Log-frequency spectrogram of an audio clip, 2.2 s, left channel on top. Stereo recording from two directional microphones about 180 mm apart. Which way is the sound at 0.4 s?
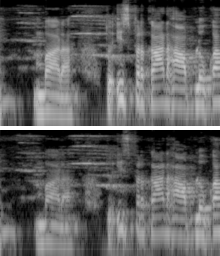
45° left (ahead or behind).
